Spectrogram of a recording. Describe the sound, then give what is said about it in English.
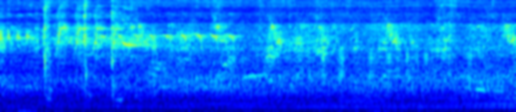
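A dense stream of strange, varied bird calls, chirps and squawky sounds overlapping continuously, with sharp high notes popping out over a steady background chatter. “Anyway, so folks, I present to you the weird... freaking bird noises.”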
